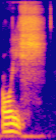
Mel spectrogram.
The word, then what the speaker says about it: euch: Ich helfe euch. Remember, this one is oi sound.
